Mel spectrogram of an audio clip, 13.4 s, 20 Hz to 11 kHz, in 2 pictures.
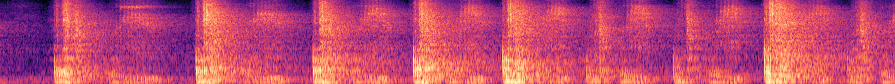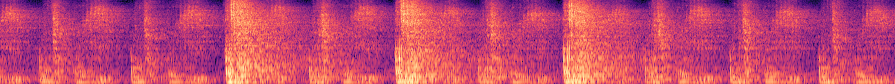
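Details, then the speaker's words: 15 hp Bessemer kickstart oil field engine, first run in about ten years, no governor belt: heavy single thumps at uneven spacing, about twenty a minute, with coasting gaps; hit-and-miss engine running normally. "okay old girl still got some life in it"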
